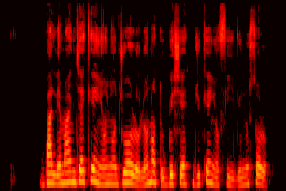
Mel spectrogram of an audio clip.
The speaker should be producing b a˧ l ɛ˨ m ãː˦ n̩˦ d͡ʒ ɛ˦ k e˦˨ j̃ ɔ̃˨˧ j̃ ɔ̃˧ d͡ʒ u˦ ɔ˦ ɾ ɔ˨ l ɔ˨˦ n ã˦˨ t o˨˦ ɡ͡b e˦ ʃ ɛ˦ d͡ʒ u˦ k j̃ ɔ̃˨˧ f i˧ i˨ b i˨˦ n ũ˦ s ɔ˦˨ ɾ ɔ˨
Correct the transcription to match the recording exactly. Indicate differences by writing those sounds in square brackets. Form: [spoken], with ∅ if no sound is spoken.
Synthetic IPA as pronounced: b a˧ l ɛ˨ m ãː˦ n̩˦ d͡ʒ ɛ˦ k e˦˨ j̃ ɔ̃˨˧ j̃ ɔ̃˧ d͡ʒ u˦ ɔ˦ ɾ ɔ˨ l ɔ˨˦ n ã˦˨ t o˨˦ ɡ͡b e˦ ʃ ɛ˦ d͡ʒ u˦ k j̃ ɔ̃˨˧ f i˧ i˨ b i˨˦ n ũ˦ s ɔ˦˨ ɾ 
